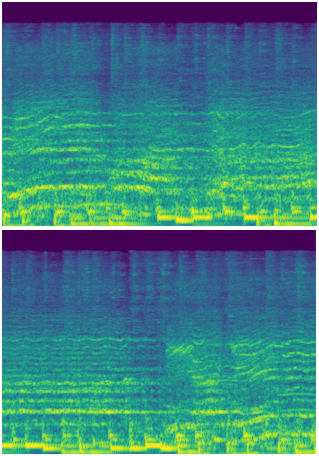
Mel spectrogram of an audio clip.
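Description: Swahili Islamic group song in qaswida style: voices singing a chant-like melody together over a bass line that steps between a few repeating notes, with shaken percussion keeping time.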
